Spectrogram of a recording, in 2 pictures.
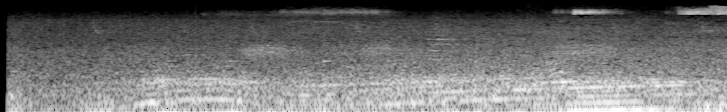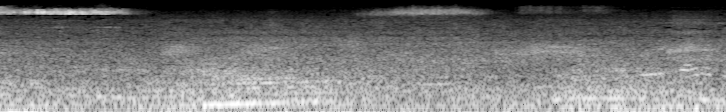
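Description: Street traffic: several cars driving through an intersection, their engine sound swelling and fading as each one passes.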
